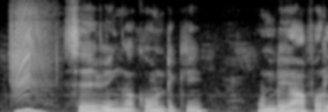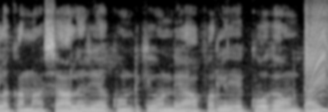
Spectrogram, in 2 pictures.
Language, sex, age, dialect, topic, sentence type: Telugu, male, 18-24, Telangana, banking, statement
